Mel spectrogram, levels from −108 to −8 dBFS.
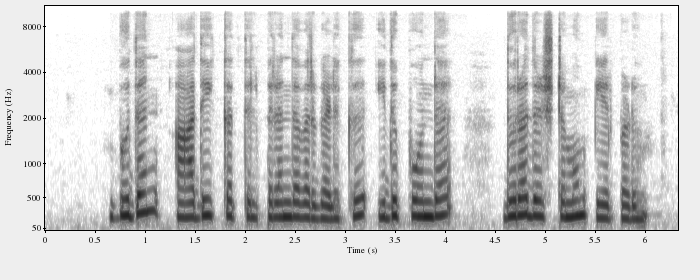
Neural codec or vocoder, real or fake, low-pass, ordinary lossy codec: none; real; 9.9 kHz; none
